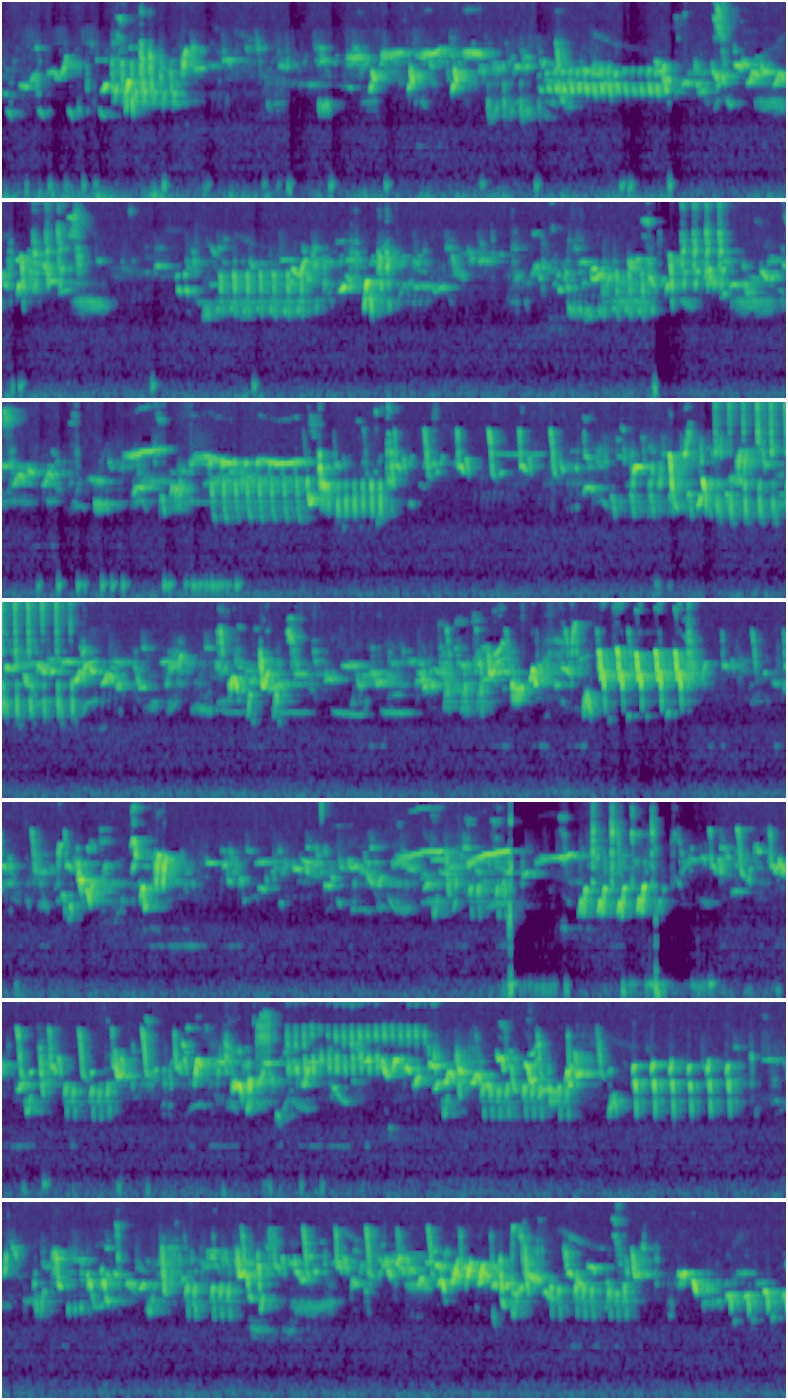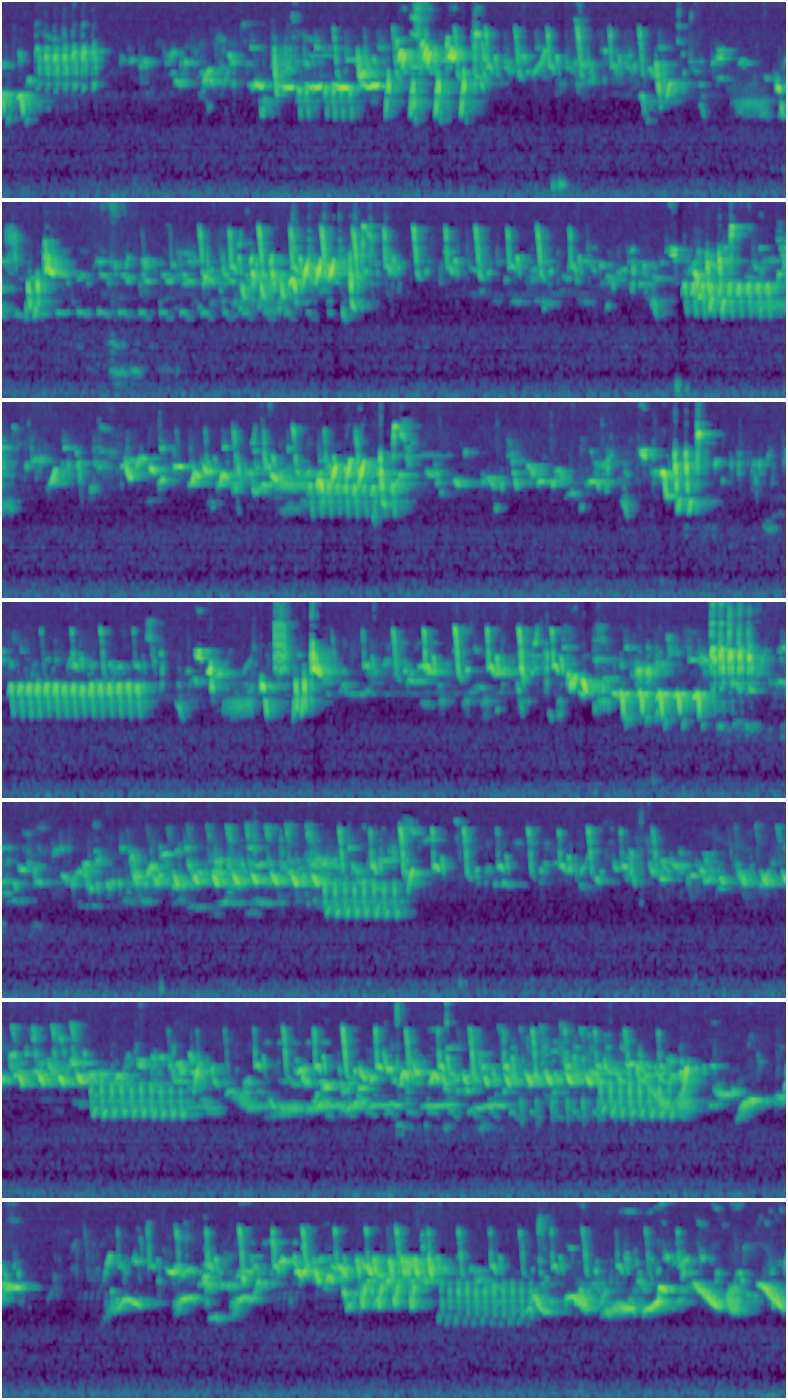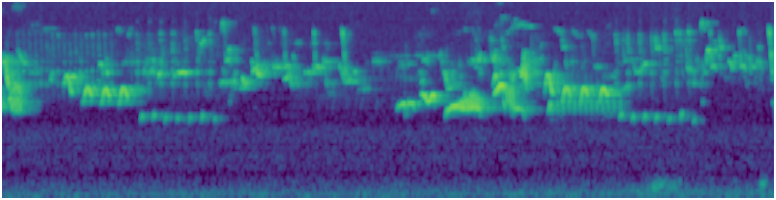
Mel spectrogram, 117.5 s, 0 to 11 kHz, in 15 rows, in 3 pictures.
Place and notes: Coswig (Anhalt), Deutschland - Kliekener Aue - Vogelstimmen
Die Kliekener Aue ist ein Naturschutzgebiet in der Elbaue nahe Wittenberg - Seen, Feuchtgebiete, Wiesen, Erlenbruchwald. Man hört den Gesang einer Nachtigal und immer wieder den gleichmäßigen Ruf eines Zilpzalps.
Sachsen-Anhalt, Deutschland, 29 April 2022, 17:20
